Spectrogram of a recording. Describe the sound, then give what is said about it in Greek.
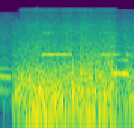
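A grader's heavy diesel engine rumbles steadily while high, piercing reversing beeps sound in short repeated tones over the machinery noise; a single operator is working the grader in floodwater, trying to change the course of the water. “Ευελπιστούμε εδώ στον άνθρωπο ένα και μοναδικό που είναι εδώ με τον Κρέιντερ και προσπαθεί τις τελευταίες ώρες να κάνει ο άνθρωπος ό,τι μπορεί για να αλλάξει την πορεία του νερού.”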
